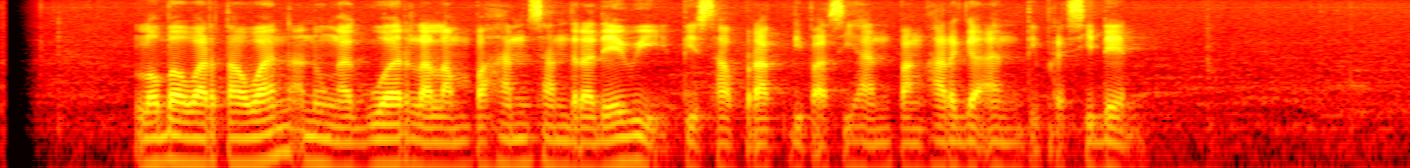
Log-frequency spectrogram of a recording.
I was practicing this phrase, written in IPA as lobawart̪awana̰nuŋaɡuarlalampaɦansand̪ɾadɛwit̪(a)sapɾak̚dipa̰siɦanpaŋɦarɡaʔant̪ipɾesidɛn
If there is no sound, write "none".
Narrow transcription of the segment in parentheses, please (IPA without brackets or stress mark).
i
